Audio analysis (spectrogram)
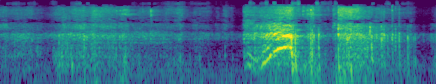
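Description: The zipper on a waterproof bag organizer is pulled in one quick, close zip, with light handling rustles before and after.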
